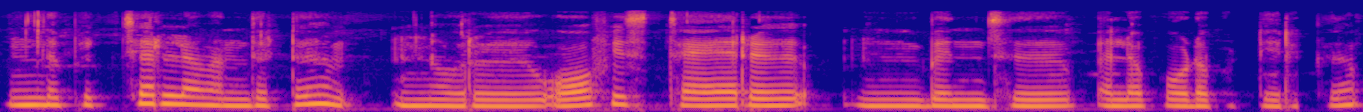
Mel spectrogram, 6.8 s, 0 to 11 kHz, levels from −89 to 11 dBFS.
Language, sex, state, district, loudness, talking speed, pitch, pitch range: Tamil, female, Tamil Nadu, Nilgiris, -17 LUFS, 95 wpm, 200 Hz, 190-220 Hz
